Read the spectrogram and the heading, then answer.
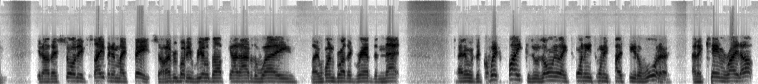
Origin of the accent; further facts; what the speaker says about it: Long Island, New York, United States; I grew up on Long Island, still live on Long Island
